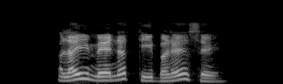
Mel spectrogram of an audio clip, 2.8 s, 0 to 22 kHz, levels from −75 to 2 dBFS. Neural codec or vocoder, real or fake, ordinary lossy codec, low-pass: codec, 16 kHz, 8 kbps, FreqCodec, larger model; fake; AAC, 48 kbps; 7.2 kHz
